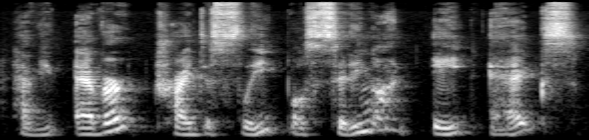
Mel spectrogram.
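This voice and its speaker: A woman's voice: lowish voice, expressive, brisk, breathy edge. A woman voicing a blunt, breezy mother goose from a storybook, who repeats and gabbles her syllables. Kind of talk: storybook character voice.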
